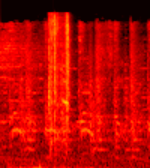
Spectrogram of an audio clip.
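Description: A camera shutter click, heard once about two-thirds of a second in, over background music.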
